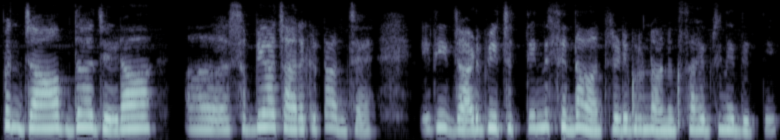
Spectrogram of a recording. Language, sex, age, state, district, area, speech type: Punjabi, female, 18-30, Punjab, Fatehgarh Sahib, urban, spontaneous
